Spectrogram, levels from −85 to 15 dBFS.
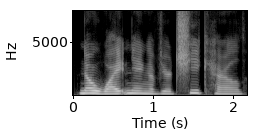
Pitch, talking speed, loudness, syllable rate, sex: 210 Hz, 165 wpm, -15 LUFS, 4.4 syllables/s, female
